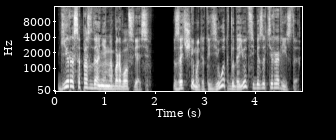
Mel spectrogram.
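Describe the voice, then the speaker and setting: Expressive male audiobook narrator. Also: medium pitch, brisk, no room sound, studio quality. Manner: expressive storytelling with lively voiced dialogue.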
